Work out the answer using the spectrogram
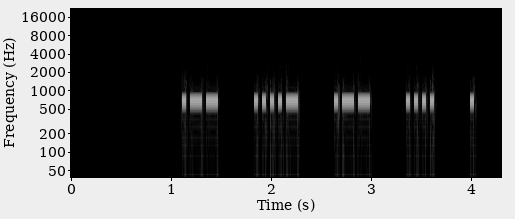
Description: Morse code, heard as a keyed tone, about 30 wpm, spaced as for 17 wpm, 700 Hz. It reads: W4WHE
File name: Lesson 19g - Letter w - Call Signs 30wpm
